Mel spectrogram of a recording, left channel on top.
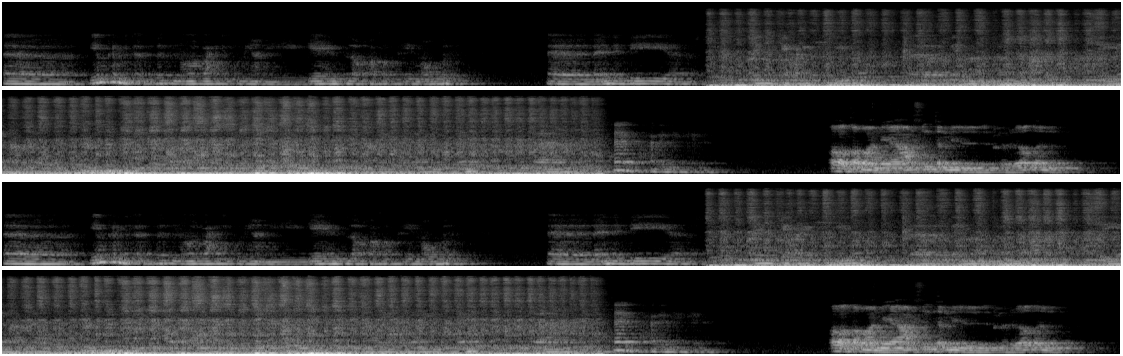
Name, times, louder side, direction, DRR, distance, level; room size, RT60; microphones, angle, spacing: voice 1, 0.0-4.6 5.4-7.0 7.5-8.7 9.1-16.0 16.5-18.3, right 1 dB, 10° left, -2 dB, 0.5 m, -34 dB
sound 1, 7.0-17.2, equal, 30° right, 1.4 m, -21 dB
voice 2, 19.5-21.7, equal, 65° left, -6 dB, 1.3 m, -27 dB
3.7 x 2.6 x 2.6 m, 0.86 s
head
